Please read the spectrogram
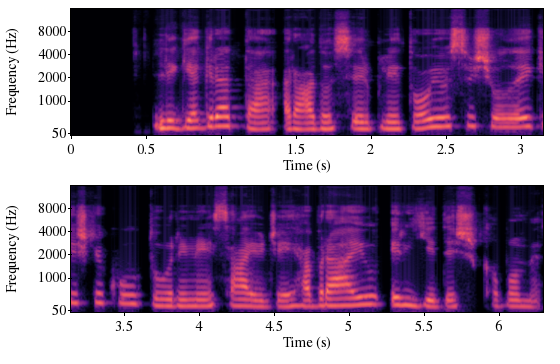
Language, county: Lithuanian, Marijampolė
